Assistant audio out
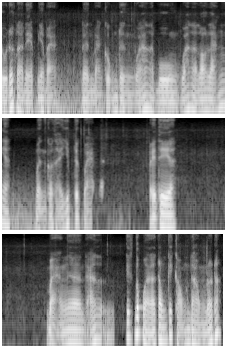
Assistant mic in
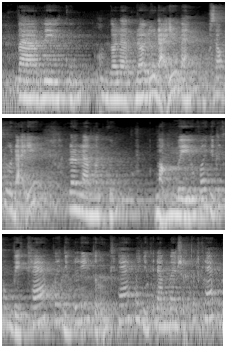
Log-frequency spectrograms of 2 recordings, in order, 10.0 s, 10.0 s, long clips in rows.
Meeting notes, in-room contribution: present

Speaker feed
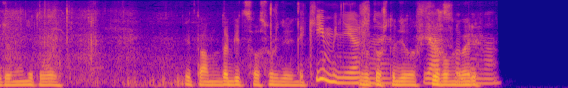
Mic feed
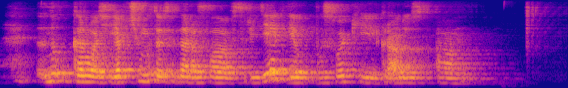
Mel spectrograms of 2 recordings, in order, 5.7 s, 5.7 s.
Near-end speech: present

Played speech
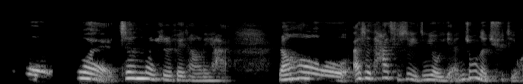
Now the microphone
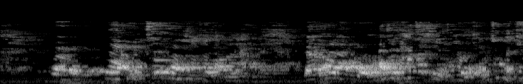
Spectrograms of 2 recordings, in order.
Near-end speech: none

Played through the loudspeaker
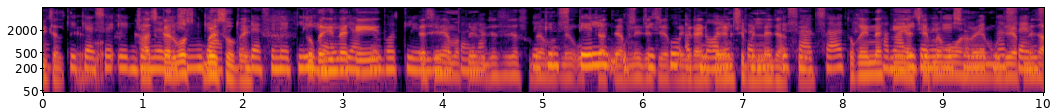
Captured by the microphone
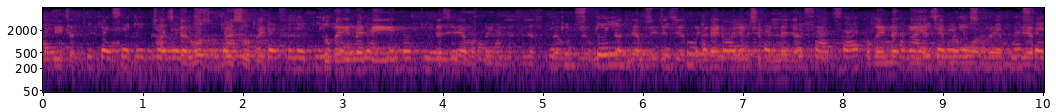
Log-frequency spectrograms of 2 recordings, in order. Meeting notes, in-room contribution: none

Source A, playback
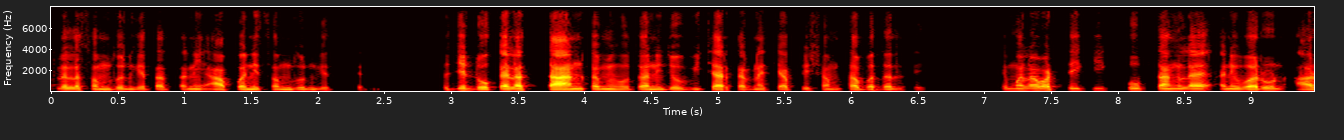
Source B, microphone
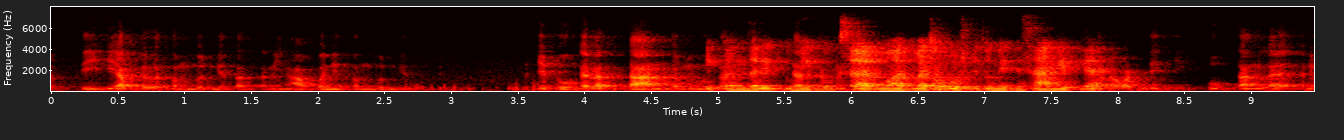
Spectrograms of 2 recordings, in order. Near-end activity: present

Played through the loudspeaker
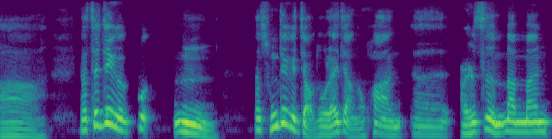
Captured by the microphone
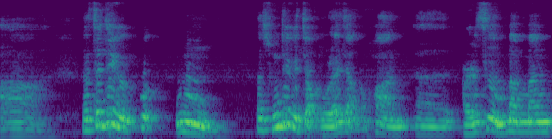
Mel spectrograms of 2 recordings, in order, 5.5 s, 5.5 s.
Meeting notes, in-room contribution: none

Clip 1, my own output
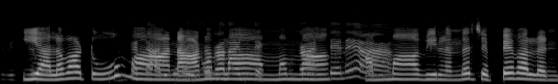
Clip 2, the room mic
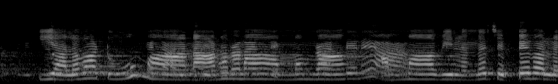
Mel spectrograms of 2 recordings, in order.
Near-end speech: none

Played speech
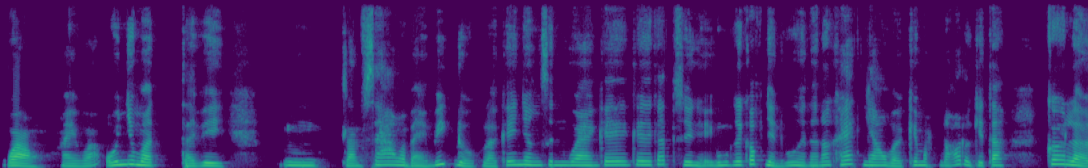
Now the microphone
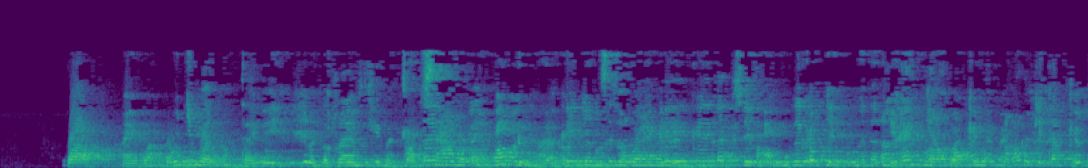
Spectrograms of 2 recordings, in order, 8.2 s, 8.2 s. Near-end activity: present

